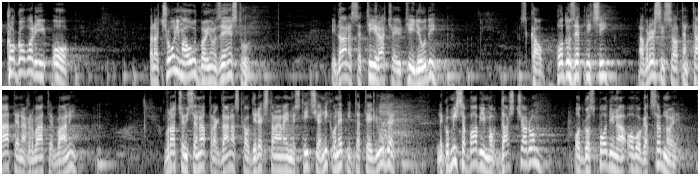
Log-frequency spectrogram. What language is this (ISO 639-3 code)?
hrv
